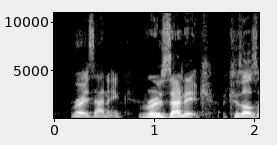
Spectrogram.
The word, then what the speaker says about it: Rozanic: well, when my grandpa migrated from Croatia, no one could pronounce Rozanic, so he just ditched the itch and it's Rozanic.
